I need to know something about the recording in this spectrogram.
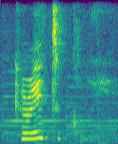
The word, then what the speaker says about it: critically: this word i will read it as critically critically i will not read it create a kelly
